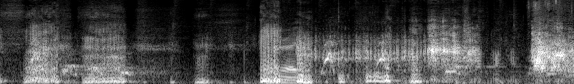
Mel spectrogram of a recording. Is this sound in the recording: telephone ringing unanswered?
no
